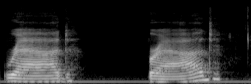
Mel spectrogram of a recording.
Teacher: Also, you can think about if the BR blend is giving you trouble, trying just to say rad, start on the R, rad, and then add your B, rad, Brad. When I'm saying Brad, my tongue is already in the R position at the start of the word. So I just close my lips to make the B, rad, Brad.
